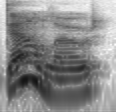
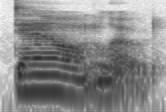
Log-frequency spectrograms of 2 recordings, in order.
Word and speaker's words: download: of the word stuff in download you'll also stress the first syllable but it'll be that ow diphthong notice how the corners of my lip move ow download like in the word mouth download vowel sounds are the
